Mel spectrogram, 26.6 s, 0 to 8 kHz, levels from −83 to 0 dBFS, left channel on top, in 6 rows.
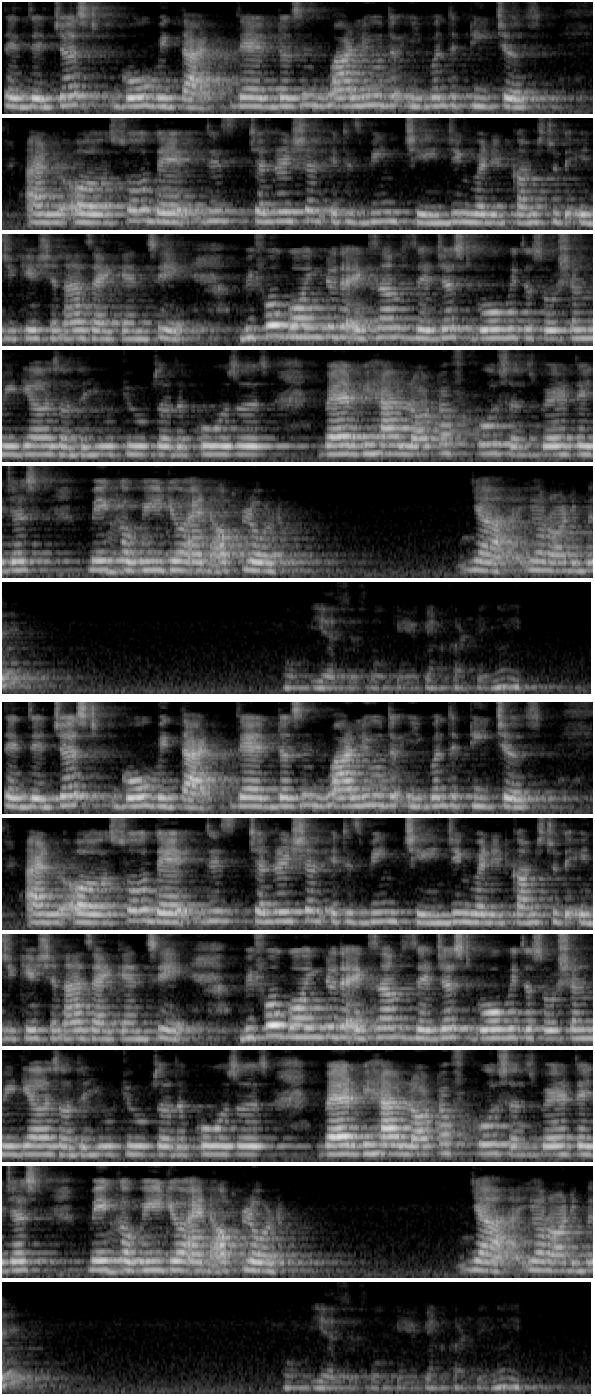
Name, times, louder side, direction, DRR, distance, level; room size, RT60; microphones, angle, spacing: voice 1, 0.0-4.0 4.6-19.8 21.1-22.3, right 2 dB, 25° right, 9 dB, 1.0 m, -26 dB
voice 2, 18.4-19.5 21.2-21.3 24.3-26.0, equal, 5° left, 7 dB, 1.3 m, -41 dB
29.5 x 20.5 x 5.3 m, 1.2 s
head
